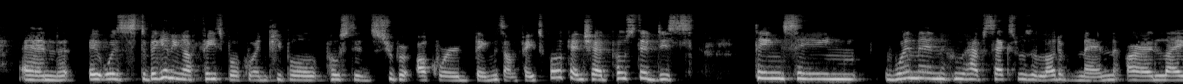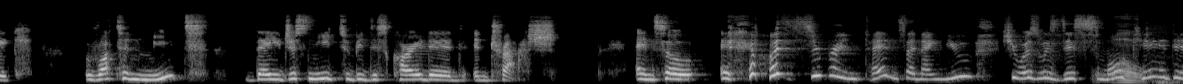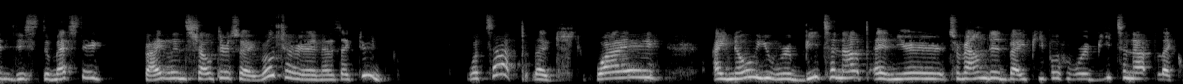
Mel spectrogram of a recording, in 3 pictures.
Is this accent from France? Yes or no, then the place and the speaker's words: yes; France; English is a second language; So I come from France.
